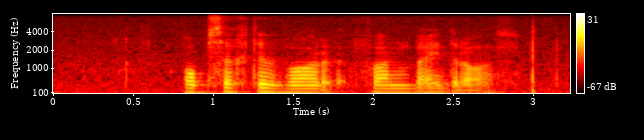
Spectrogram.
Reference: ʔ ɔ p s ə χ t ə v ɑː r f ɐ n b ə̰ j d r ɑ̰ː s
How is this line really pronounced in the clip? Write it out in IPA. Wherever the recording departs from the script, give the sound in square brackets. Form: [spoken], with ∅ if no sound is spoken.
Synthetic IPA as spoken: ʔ ɔ p s ə χ t ə v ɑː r f ɐ n b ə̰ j d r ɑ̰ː s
